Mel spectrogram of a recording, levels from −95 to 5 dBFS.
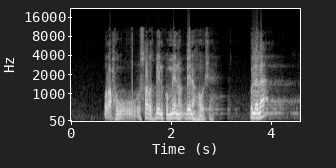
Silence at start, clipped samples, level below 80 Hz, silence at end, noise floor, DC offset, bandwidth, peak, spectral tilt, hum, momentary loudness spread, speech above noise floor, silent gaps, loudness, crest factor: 0.65 s; 0.3%; -56 dBFS; 0.45 s; -66 dBFS; under 0.1%; 11 kHz; 0 dBFS; -7.5 dB/octave; none; 15 LU; 55 dB; none; -13 LUFS; 14 dB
